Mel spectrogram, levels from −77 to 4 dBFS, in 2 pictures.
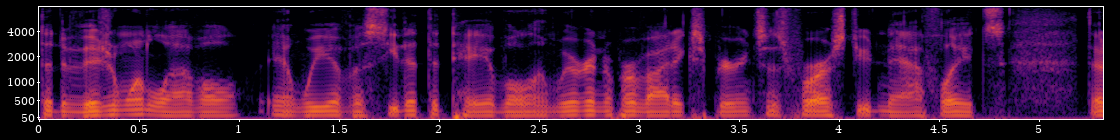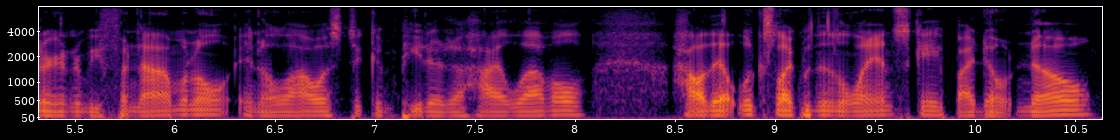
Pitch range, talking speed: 105-115 Hz, 265 wpm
